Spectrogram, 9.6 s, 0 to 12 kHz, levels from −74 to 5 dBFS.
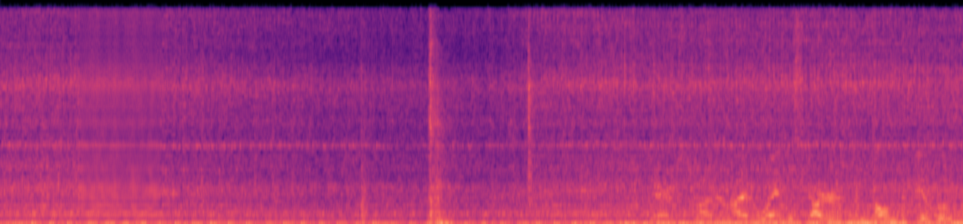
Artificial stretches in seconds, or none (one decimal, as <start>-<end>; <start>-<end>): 0.8-1.6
